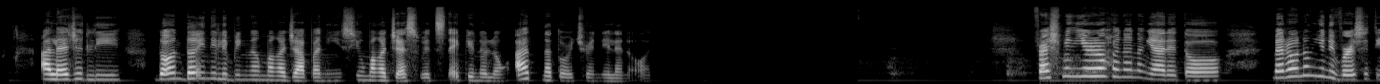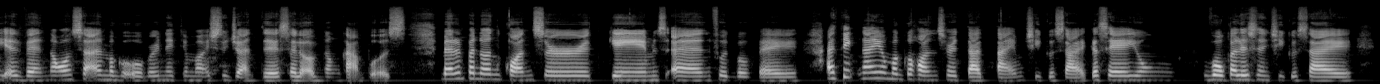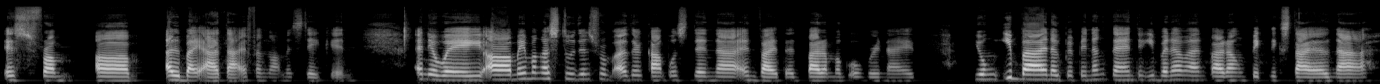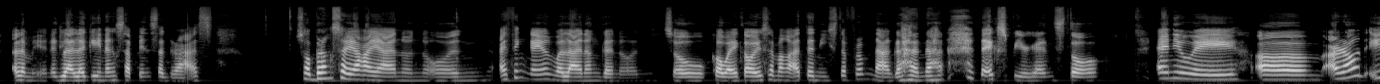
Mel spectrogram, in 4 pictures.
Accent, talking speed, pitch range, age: native, 135 wpm, 175-220 Hz, 20-39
